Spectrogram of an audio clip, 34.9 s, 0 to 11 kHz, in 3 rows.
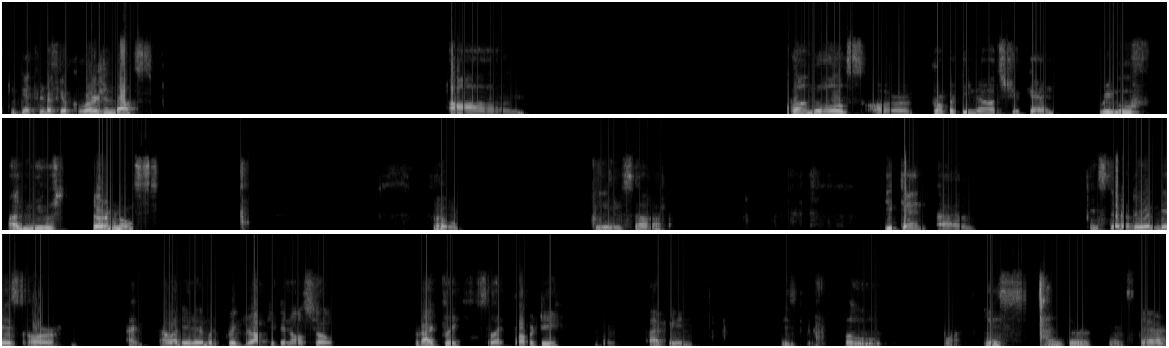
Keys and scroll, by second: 16.6 ctrl+z.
